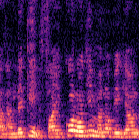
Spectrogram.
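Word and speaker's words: psychology: लेकिन साइकोलॉजी मनोविज्ञान का अध्ययन। साइकोलॉजी में आप पहले एस नहीं पहले पी आता है, पी साइलेंट हो जाता है।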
